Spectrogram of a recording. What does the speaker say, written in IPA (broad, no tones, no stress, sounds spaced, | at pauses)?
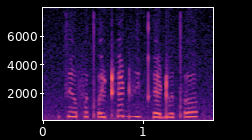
t͡s e ə̯ f ɐ tʼ ʌ lʲ ʈʰ ɛ ɖ vʲ o kʰ ɛ ɖ ʊ ə̯ tʼ ʌ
